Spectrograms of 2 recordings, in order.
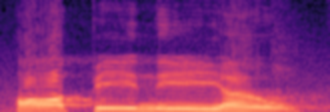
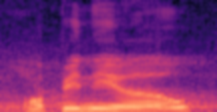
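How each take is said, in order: First: Opinião drawn out slowly, syllable by syllable. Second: Said in the usual way. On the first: Shown as a demonstration. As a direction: stretch out every syllable of Opinião. Teacher sounds out the word's syllables. (Opinião bem devagar, sílaba por sílaba)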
